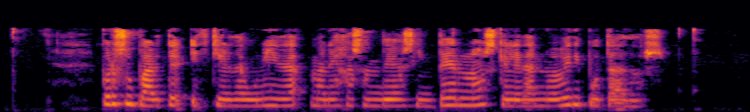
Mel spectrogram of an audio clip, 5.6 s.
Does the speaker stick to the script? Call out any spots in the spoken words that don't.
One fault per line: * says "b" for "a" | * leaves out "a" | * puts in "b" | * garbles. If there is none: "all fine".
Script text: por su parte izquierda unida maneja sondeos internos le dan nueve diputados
* puts in "que"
